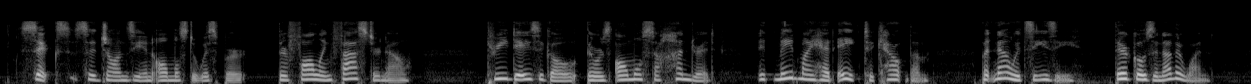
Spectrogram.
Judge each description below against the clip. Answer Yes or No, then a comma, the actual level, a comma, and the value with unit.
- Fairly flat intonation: No, average, 3.8 semitones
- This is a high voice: Yes, high, 210 Hz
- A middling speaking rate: Yes, average, 170 wpm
